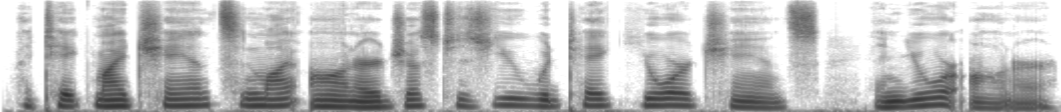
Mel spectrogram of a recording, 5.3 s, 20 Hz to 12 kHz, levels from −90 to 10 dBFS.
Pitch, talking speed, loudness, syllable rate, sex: 145 Hz, 190 wpm, -19 LUFS, 4.5 syllables/s, female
